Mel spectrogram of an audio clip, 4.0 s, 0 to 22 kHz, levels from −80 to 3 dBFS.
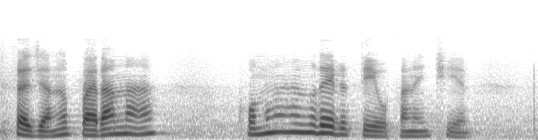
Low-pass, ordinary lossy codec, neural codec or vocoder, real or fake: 7.2 kHz; none; codec, 16 kHz, 0.5 kbps, FunCodec, trained on Chinese and English, 25 frames a second; fake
